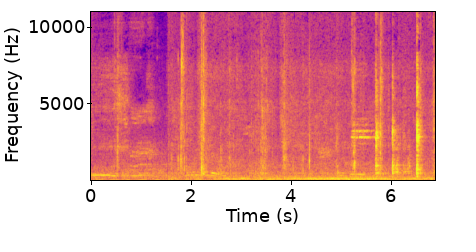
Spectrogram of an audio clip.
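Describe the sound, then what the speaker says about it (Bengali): Chicken pieces for a dry chilli chicken roast are tipped into an air fryer basket and stirred, giving scattered clinks and scrapes of utensils against the pan over a low steady hum, with a few sharper knocks toward the end. "এর মধ্যে ঢেলে দিলাম, মাঝে মাঝে আমি একটু নাড়াচাড়া করে দেব।"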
